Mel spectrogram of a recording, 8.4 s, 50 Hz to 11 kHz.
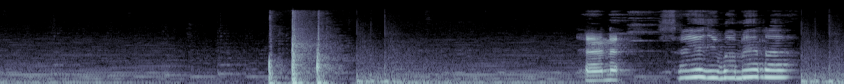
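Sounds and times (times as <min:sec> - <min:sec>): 
soft steady music: 0:00.0 - 0:08.4
knocks on a wooden door: 0:02.7 - 0:03.6
speech: 0:05.8 - 0:08.0.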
